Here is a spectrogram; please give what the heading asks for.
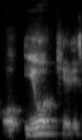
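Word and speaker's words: Gyökeres: Yok elis parece que ele não não se pronuncia o G, que é atacante agora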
